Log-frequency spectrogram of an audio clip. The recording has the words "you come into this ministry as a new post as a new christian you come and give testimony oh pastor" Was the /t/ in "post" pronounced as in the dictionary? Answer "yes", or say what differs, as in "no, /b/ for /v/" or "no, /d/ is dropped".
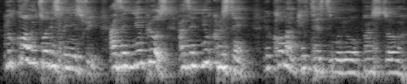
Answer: no, /t/ is dropped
